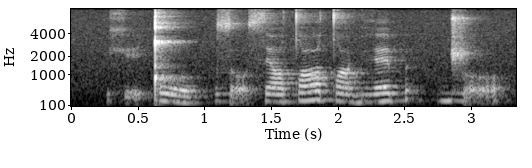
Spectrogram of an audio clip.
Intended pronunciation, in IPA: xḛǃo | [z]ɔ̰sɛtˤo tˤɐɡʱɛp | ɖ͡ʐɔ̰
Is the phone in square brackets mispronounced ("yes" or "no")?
no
